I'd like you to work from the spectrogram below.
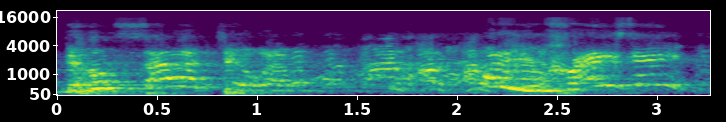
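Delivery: high-pitched comic outrage; mock-horrified, high protest; appalled drug dealers. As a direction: imitate dealers scandalised, pitch shooting up. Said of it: "drug dealers would be like".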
